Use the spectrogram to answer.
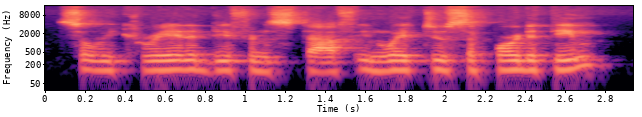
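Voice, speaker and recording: A man whose first language is Hebrew, a guest talking casually in an interview, halting and restarting as he speaks in non-native phrasing. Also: mid-range voice, little pitch movement, dark tone. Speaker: podcast guest.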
